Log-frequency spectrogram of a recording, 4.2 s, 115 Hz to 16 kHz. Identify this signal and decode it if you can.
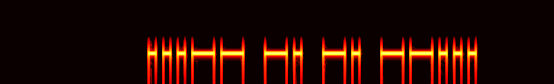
Morse code, heard as a keyed tone, about 22 wpm, 700 Hz. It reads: 3NN7
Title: Common Cut Numbers - 4-Digit 22wpm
